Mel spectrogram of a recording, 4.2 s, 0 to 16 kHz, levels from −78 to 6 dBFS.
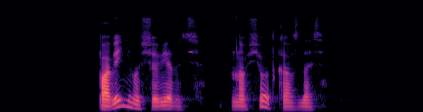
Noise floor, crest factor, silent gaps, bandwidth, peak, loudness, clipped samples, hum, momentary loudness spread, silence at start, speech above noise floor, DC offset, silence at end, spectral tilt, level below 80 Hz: -80 dBFS; 28 dB; none; 9.4 kHz; -2 dBFS; -27 LUFS; under 0.1%; none; 15 LU; 1 s; 54 dB; under 0.1%; 1.1 s; -6.5 dB/octave; -74 dBFS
